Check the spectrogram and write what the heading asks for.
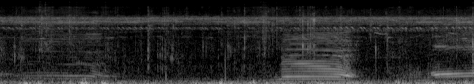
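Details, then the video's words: Herd of hundreds of tame cattle running together along a village forest interior road; several drawn-out harmonic moos, falling at the ends, over a steady low rumble of hooves and a constant high hiss. "Hundreds of tame cows run together through the village forest interior road, the sound of cows"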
